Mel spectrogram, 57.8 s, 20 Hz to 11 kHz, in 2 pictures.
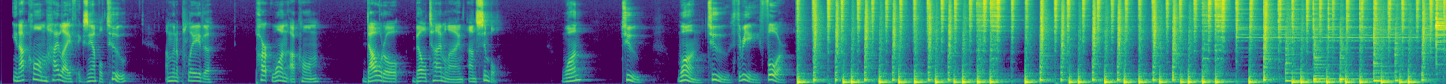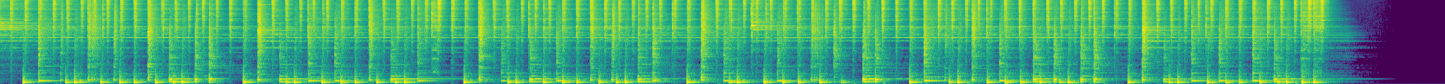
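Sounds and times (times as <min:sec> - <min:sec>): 
drumset playing highlife jazz West African rhythms: 0:16.0 - 0:55.9.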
